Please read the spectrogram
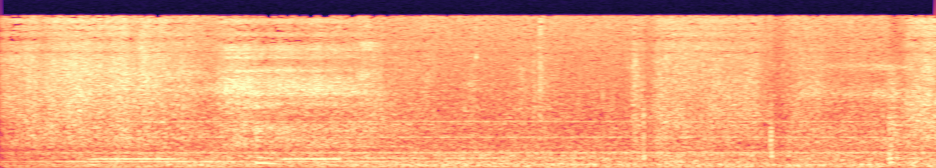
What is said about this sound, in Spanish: La mujer escucha el móvil vibrar de nuevo, se levanta de la cama y se dirige al baño.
